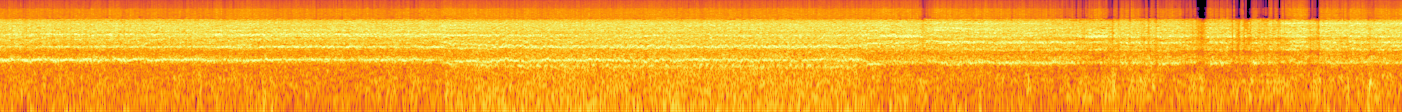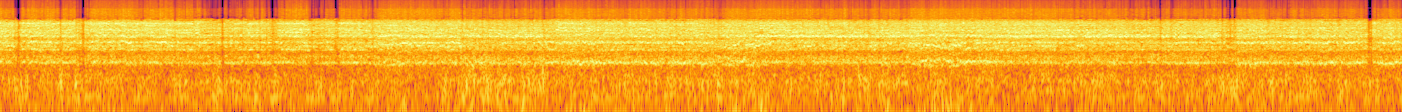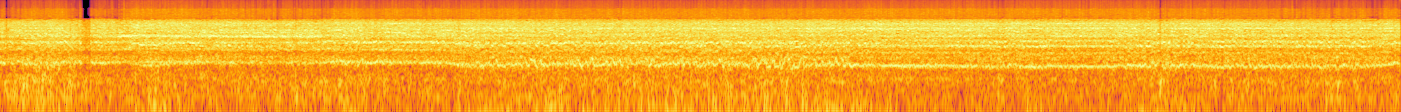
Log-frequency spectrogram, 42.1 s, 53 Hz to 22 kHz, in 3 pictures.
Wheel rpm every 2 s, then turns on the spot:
230, 230, 210, 190, 190, 200, 200, 200, 200, 200, 200, 200, 200, 200, 200, 200, 180, 160, 160, 160, 160.
none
